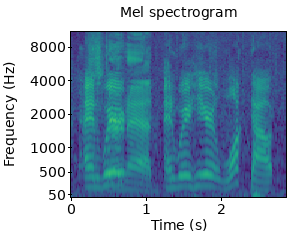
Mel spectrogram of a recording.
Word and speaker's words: Strnad: How do you pronounce Strnad. Your last name? Strnad.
